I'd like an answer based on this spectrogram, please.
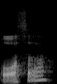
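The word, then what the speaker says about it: Ortha: you call that crystal author so it's called author but spell it's like o-r-t-h-a oh crystal author okay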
